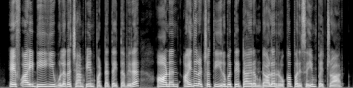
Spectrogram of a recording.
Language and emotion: Tamil, neutral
